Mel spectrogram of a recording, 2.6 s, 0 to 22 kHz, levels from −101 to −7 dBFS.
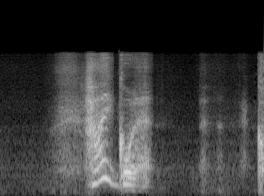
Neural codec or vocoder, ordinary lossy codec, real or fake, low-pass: codec, 16 kHz, 0.3 kbps, FocalCodec; AAC, 32 kbps; fake; 7.2 kHz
